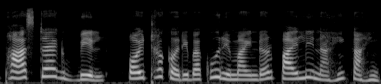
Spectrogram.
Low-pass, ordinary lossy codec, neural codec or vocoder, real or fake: 14.4 kHz; none; codec, 44.1 kHz, 7.8 kbps, Pupu-Codec; fake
